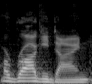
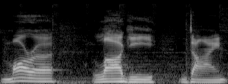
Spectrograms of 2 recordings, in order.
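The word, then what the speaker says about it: Maralagidyne: No, it's not moragidine. It's mara logi dine.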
